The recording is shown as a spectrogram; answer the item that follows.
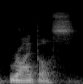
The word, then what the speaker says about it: Ribos: where I've sort of always pronounced it differently so I might say it wrong great and cause controversy but I think it's called the reboss operation what do other people say it is ribos oh no actually I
